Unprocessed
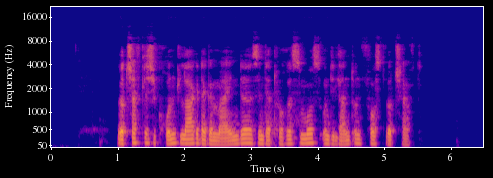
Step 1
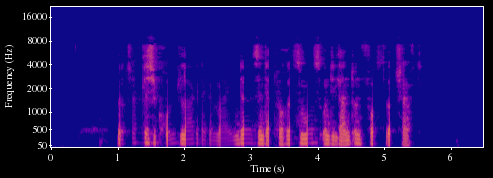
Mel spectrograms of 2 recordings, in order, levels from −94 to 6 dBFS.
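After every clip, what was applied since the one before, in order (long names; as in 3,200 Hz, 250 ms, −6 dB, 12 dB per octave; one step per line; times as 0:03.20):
gate with flip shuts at −15 dBFS, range −30 dB
level −7 dB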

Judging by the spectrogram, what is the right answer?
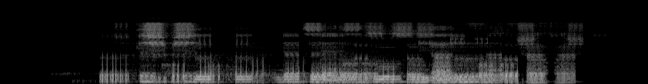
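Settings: delay that plays each chunk backwards 273 ms, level −3.5 dB
mains-hum notches 60/120 Hz
loudspeakers that aren't time-aligned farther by 16 metres −1 dB, 35 metres −1 dB
level +4.5 dB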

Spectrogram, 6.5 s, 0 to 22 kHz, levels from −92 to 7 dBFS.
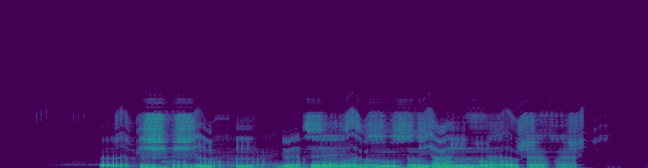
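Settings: high-pass filter sweep 1,700 Hz → 75 Hz, 0:00.30–0:01.88
tuned comb filter 430 Hz, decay 0.16 s, harmonics all, mix 60%
wow of a warped record 78 rpm, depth 160 cents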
